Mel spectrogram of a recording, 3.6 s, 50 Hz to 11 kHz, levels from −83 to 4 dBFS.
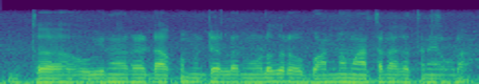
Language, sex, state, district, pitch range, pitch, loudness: Kannada, male, Karnataka, Bijapur, 105-115 Hz, 110 Hz, -17 LUFS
